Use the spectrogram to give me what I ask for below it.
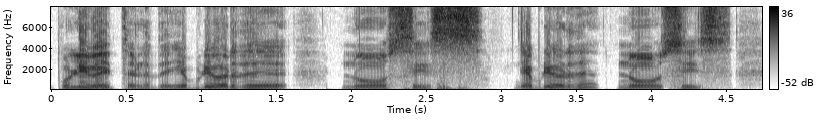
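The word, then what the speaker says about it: gnosis: எப்படி வருது, நோசிஸ். எப்படி வருது, நோசிஸ். கினோசிஸ் இல்லைங்க, நோசிஸ். இப்படி ஜிக்கு அப்புறம் எண்ணு வந்தால் அந்த ஜிக்கு உச்சரிப்பு இல்லை.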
